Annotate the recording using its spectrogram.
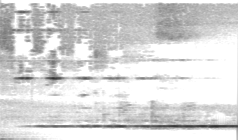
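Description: A steady high-pitched ringing tone starts almost at once and holds unbroken: a tinnitus-like ear-ringing sound effect marking a sudden pain in the head.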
